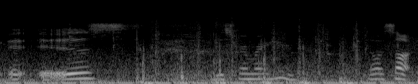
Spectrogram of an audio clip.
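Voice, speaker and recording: A woman hosting casual let's-play commentary, excitable and thinking aloud, with a lisp from wearing braces. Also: fairly high pitch, slow. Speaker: host of a gaming channel. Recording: clearly noisy background hum.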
